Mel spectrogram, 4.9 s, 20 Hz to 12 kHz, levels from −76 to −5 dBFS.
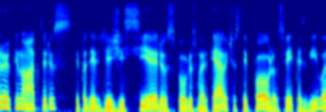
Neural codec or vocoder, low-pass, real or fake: autoencoder, 48 kHz, 32 numbers a frame, DAC-VAE, trained on Japanese speech; 10.8 kHz; fake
